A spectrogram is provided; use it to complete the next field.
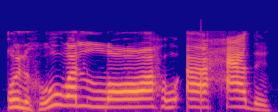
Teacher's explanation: قل ہو، ہا گلے کے آخری حصے سے، واللہ لفظ اللہ کو موٹا پڑھیں گے، اور احد آ کو چھوٹا اور ہا کو گلے کے درمیان سے اور دال کے اوپر قلقلہ کریں گے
